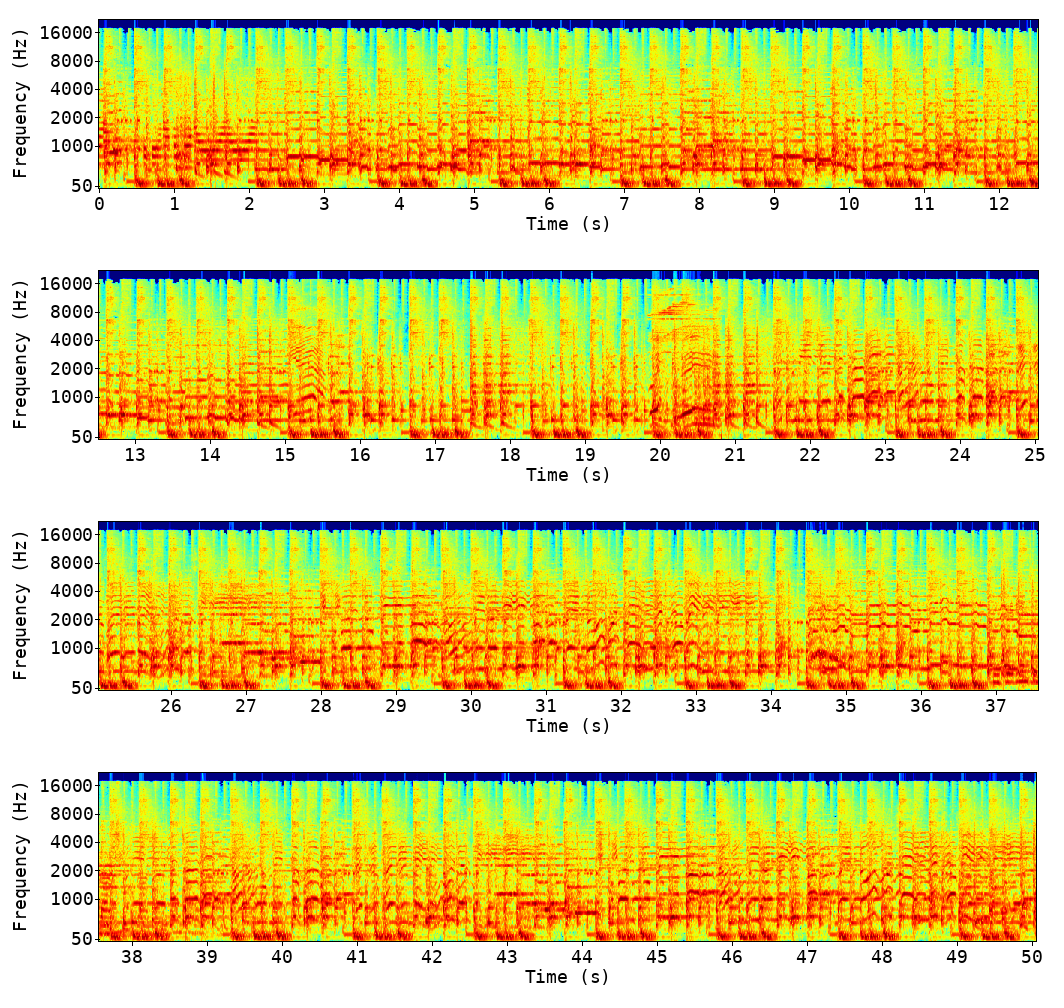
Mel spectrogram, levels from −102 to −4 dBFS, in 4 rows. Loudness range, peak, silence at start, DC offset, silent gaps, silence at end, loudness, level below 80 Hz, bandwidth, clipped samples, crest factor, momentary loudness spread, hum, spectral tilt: 2 LU; 0 dBFS; 0 s; under 0.1%; none; 0 s; -8 LUFS; -24 dBFS; 19 kHz; under 0.1%; 8 dB; 3 LU; none; -3.5 dB/octave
